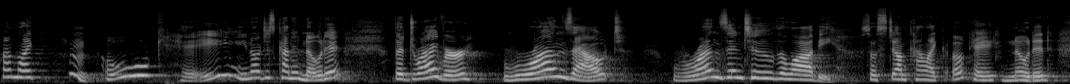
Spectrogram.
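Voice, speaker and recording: A woman in her sixties, an oncology nurse, telling a story to an audience and acting out quoted lines with sudden jumps in pitch and loudness. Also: big pitch swings, slow.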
